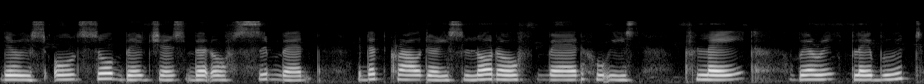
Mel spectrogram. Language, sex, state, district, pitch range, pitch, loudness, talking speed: English, female, Nagaland, Dimapur, 210-225 Hz, 215 Hz, -16 LUFS, 110 wpm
